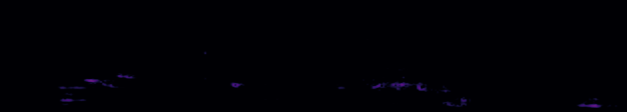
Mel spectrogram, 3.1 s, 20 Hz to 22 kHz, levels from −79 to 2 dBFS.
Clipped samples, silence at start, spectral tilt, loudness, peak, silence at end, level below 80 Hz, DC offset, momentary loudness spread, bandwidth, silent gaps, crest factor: under 0.1%; 0.1 s; -2 dB/octave; -66 LUFS; -52 dBFS; 0 s; under -90 dBFS; under 0.1%; 4 LU; 5.6 kHz; 0.19-0.28 s, 0.80-0.89 s, 2.57-2.62 s, 2.68-2.79 s; 18 dB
